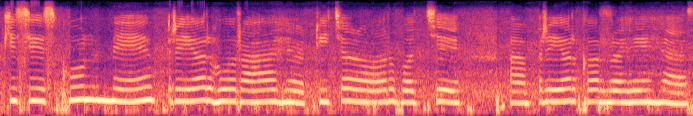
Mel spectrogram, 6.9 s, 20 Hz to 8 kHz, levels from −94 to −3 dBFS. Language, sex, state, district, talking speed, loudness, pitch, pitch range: Hindi, female, Bihar, West Champaran, 130 wpm, -9 LUFS, 285 Hz, 275-300 Hz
